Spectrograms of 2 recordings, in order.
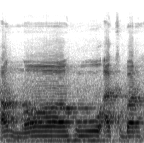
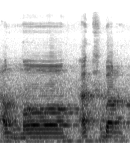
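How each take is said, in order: First: The hu syllable is drawn out long. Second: The hu syllable is dropped entirely. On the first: "Ada pula hu-nya terpanjang" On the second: "hu-nya tak ada"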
